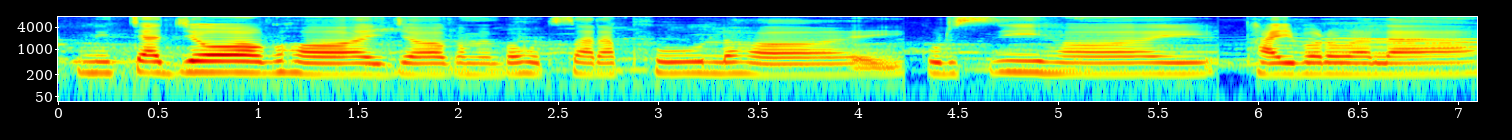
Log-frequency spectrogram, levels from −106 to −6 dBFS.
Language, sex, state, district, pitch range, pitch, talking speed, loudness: Bajjika, female, Bihar, Vaishali, 210-230 Hz, 215 Hz, 110 wpm, -23 LUFS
